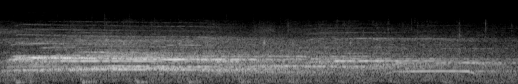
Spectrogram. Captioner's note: attendees whooping and clapping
